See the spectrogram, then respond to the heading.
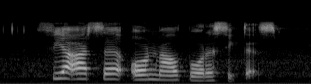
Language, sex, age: Afrikaans, female, 19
